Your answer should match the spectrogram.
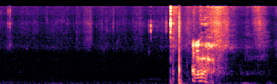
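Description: Weeds being torn out by hand: quiet at first, then about two-thirds of the way in a sharp snap. It is followed at once by a short, loud vocal sound.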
